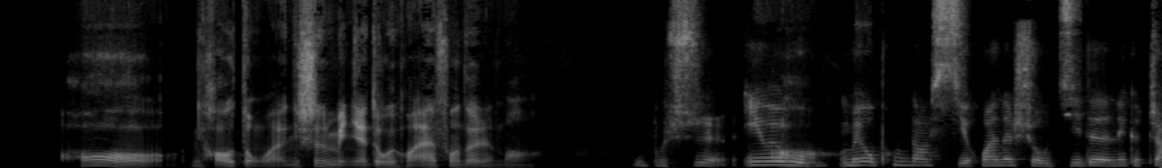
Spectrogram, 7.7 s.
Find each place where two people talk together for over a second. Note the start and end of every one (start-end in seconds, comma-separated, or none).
none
